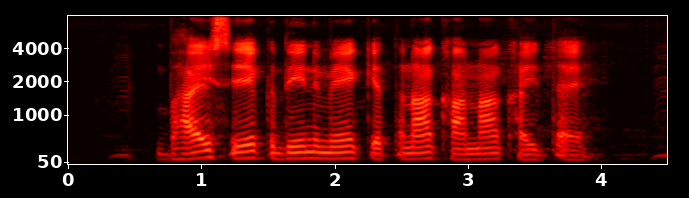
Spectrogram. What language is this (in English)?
Magahi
